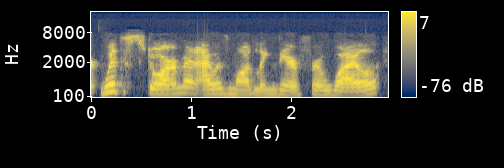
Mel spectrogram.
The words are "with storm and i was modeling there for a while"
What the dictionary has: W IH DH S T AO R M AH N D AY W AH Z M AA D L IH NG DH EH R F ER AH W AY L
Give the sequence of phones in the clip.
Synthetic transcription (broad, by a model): W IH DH S T AO R M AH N AY W AH Z M AA D L IH NG DH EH R F ER AH W AY L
